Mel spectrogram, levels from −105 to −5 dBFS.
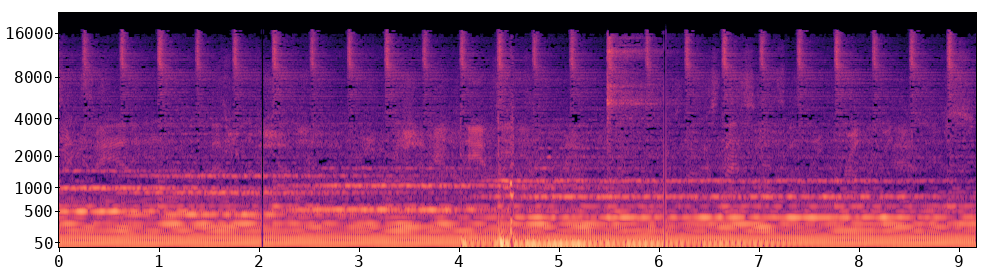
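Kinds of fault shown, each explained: Gap between chunks: The music stops for about 23 ms at 2.02 s and again at 6.05 s. The two gaps are 4 s apart, which fits audio delivered in 4-second chunks with silence inserted at each join.
Broken MP3 bit reservoir: From 4.51 to 4.55 s the music jumps ahead with a short garbled disturbance. This is likely a damaged bit reservoir: after dropped frames, the next frame borrows data that isn't there. The 26.1 ms frame timing fits MP3.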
